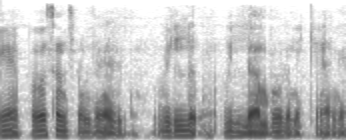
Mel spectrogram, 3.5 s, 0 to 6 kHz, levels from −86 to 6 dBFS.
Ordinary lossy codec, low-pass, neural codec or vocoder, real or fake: AAC, 48 kbps; 5.4 kHz; codec, 44.1 kHz, 7.8 kbps, Pupu-Codec; fake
